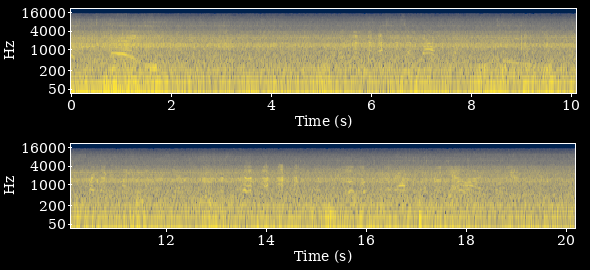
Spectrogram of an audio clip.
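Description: Fast-flowing whitewater river rushing steadily around an inflatable raft, with wind rumble on the microphone. Faint voices come through now and then.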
